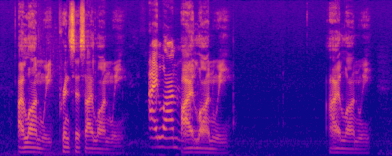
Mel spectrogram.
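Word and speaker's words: Eilonwy: The I is before the L, and it says that it is Islandwy, like Islandwy. Islandwy. Islandwy. Princess I'm pulling up this actual Princess pronunciation.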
